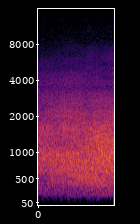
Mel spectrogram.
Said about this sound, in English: I got to get away from this airport and all this noise, man. And I ain't talking about the squirrels, I'm talking about that.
